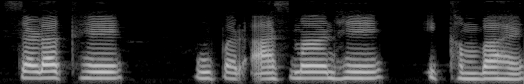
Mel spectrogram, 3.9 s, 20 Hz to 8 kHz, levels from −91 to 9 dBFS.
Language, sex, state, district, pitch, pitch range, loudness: Hindi, female, Uttar Pradesh, Hamirpur, 225 Hz, 210-230 Hz, -21 LUFS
